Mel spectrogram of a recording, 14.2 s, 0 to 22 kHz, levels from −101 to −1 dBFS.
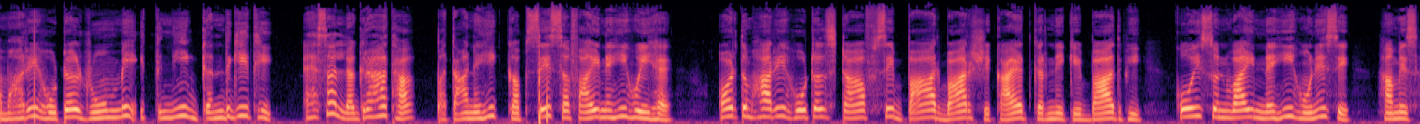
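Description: Speech, with a loud pop at 0.34 to 0.36 s, about 15 dB above the sound, and a double pop from 5.39 to 5.49 s, about 20 dB up, between "था पता नहीं कब" and "सफाई नहीं हुई है". Speech carries on underneath both, likely from voltage pulses from a plug, switch or static.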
